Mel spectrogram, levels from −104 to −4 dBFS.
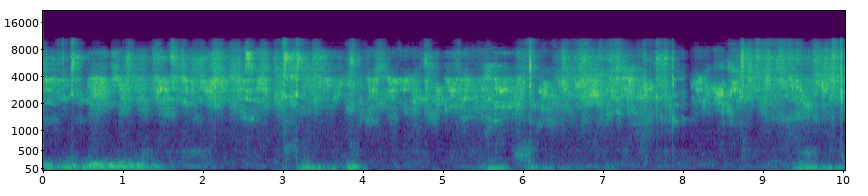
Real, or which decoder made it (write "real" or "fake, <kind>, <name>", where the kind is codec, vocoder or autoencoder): fake, codec, SNAC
